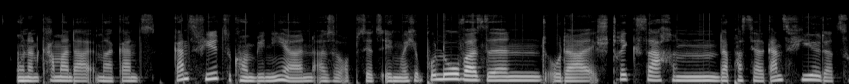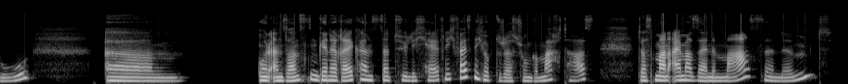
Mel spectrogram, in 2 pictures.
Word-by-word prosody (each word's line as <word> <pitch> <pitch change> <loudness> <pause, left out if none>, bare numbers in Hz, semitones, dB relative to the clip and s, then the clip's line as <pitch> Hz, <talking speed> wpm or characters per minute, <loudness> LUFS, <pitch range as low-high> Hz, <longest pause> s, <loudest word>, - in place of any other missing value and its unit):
und 170 0 +2
dann 165 0 +1
kann 175 - -4
man 175 -1 +2
da 160 -1 -2
immer 160 -2 -4
ganz 165 0 -6 0.2
ganz 230 +7 0
viel 250 +3 +2
zu - - -12
kombinieren. 165 -1 0
Also, 155 -2 -6
ob‘s - - -14
jetzt 155 -1 -5
irgendwelche 160 +1 -1
Pullover 225 -1 +5
sind 185 -1 +1
oder 160 -1 -1
Stricksachen, 185 -5 0
da 175 0 0
passt 180 0 -7
ja 165 - -1
ganz 185 +6 -2
viel 215 -1 0
dazu. 160 - -4 0.8
Ähm, 160 -2 +1 0.7
und 180 -1 +5
ansonsten 175 +6 +3
generell 190 -2 +4
kann‘s 205 -4 0
natürlich 185 -2 -3
helfen 190 +6 -1
ich 245 - -9
weiß 325 +2 +4
nicht, 280 -9 +2
ob 195 - -3
du 165 - -9
das 155 0 -4
schon 165 0 -4
gemacht 185 +6 -3
hast, 225 +7 -5 0.4
dass 180 -1 -1
man 190 -1 +7
einmal 195 0 +3
seine 170 -2 +1
Maße 180 - 0
nimmt, 225 - -5
180 Hz, 165 wpm, -23 LUFS, 165-200 Hz, 0.8 s, man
